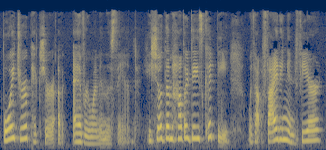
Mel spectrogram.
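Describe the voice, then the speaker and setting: A woman reading a picture book aloud for children in an expressive, deliberate way, acting out the story. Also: a little high, gravelly. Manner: animated, deliberate, acts out sound effects. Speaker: storybook reader.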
